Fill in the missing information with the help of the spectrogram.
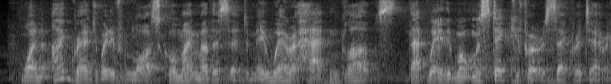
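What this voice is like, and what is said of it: Pronounced Bronx accent. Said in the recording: “she has that Bronx accent. And I think Margot did it great. ... It's so pronounced in some scenes”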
